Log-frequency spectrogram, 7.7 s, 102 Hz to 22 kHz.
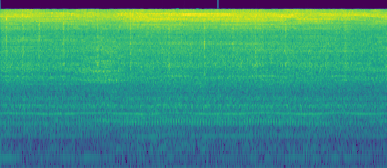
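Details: Saab 9-3 with 122,000 miles at idle: light, irregular ticking about three times a second over a hissy, tractor-like clatter; the source of the ticking is still unknown.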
